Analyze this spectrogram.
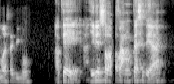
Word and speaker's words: Slovin: Oke, ini Slovang test itu ya. Bacanya Slovang, tulisannya SLOVIN gitu. Tapi Slovang, dia orang Skandinavia ya.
